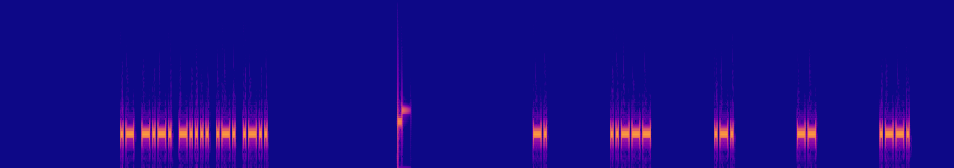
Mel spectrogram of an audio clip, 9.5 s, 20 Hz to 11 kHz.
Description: Morse code, heard as a keyed tone, about 44 wpm, spaced as for 19 wpm, 700 Hz. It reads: AC6RL N2RMP
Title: USA Call Signs - 5 Characters - 8x Character Spacing - 45wpm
